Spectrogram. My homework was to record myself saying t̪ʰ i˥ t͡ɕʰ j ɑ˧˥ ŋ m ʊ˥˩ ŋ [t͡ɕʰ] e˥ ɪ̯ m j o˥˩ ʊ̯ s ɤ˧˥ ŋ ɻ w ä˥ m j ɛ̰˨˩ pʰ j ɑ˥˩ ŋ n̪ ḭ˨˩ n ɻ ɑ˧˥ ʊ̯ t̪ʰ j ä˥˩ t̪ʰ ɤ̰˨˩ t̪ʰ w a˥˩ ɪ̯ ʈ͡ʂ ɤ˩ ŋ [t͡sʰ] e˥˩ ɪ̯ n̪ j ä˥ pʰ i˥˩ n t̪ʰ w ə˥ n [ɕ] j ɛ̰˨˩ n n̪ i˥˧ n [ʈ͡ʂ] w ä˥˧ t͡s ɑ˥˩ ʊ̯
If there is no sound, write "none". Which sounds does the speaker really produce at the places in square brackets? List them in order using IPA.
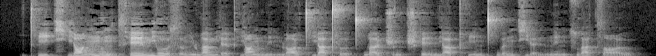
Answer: t͡sʰ, ʈ͡ʂʰ, t͡ɕ, t͡s

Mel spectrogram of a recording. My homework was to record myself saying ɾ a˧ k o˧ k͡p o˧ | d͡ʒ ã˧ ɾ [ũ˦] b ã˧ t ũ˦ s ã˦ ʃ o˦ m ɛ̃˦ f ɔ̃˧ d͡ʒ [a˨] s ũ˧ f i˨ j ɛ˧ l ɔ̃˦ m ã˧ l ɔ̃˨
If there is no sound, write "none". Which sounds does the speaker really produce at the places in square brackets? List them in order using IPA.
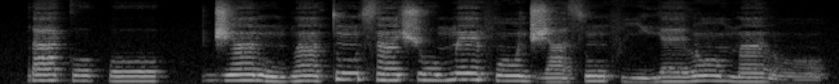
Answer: ũ˨, a˨

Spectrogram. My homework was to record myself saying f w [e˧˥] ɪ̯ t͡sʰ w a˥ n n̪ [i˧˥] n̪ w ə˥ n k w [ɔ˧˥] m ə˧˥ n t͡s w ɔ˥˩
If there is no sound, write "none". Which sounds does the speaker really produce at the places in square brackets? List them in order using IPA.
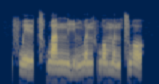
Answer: ḛ˨˩, ḭ˨˩, ɔ˥

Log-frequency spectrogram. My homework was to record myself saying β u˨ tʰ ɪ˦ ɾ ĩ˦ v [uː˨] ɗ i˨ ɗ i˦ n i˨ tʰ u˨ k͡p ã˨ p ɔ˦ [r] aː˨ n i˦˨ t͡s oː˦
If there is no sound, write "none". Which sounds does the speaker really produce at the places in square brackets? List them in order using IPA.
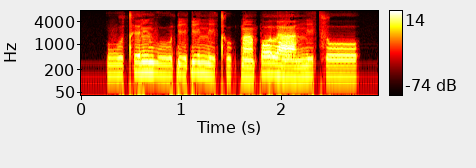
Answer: uː˨, l

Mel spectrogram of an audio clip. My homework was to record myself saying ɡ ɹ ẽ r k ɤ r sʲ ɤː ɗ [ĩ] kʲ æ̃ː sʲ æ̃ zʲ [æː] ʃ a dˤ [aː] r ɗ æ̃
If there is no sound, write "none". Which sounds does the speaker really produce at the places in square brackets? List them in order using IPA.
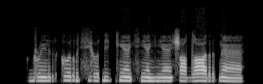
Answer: i, æ̃ː, aː

